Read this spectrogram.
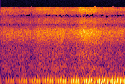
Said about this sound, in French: Un premier motif s'esquisse, le moteur. Une séquence ondulatoire riche en harmoniques, un tempo régulier, hypnotique.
